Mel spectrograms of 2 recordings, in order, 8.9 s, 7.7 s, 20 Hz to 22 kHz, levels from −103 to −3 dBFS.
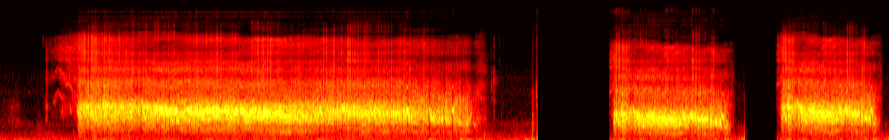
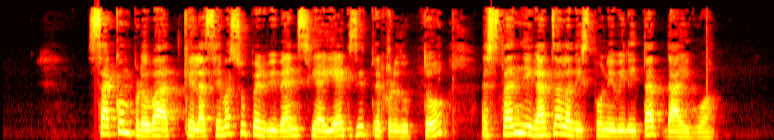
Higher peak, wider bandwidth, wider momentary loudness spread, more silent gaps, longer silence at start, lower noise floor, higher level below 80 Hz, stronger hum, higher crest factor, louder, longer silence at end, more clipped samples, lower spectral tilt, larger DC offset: second, -12 dBFS vs 0 dBFS; second, 8.8 kHz vs 17 kHz; about the same, 10 LU vs 9 LU; neither; second, 0.7 s vs 0.9 s; first, under -90 dBFS vs -74 dBFS; about the same, -60 dBFS vs -62 dBFS; neither; about the same, 16 dB vs 18 dB; second, -28 LUFS vs -16 LUFS; second, 0.1 s vs 0.6 s; neither; about the same, -3 dB/octave vs -3.5 dB/octave; neither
